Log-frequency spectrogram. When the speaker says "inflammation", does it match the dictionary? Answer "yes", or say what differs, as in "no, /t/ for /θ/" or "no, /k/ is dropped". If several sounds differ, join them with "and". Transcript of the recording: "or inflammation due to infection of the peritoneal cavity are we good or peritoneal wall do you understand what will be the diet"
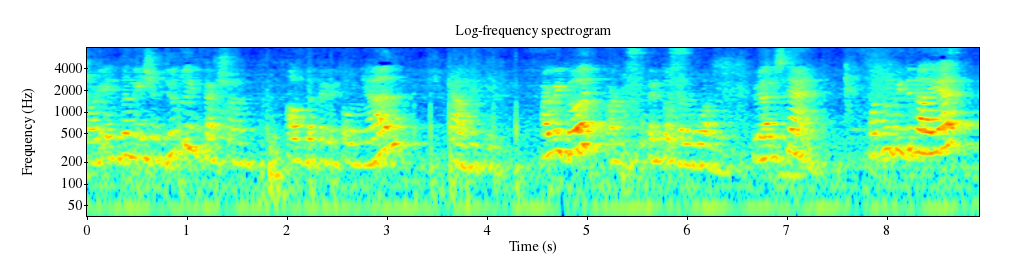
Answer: no, /l/ is dropped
